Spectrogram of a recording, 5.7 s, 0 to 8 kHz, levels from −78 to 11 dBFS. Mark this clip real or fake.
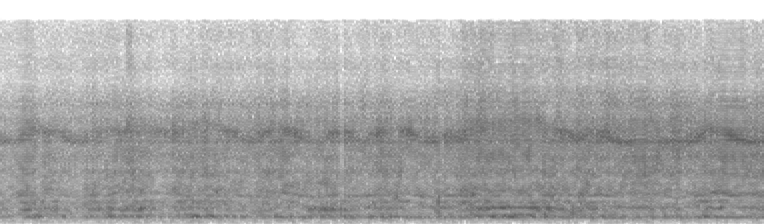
fake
